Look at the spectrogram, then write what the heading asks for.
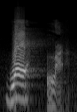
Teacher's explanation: o ditongo crescente, semivogal e vogal, ou seja, a fraca e depois a forte.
